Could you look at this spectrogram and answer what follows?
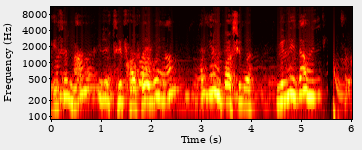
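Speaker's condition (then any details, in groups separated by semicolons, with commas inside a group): Speech loss after head injury; heavy speech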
